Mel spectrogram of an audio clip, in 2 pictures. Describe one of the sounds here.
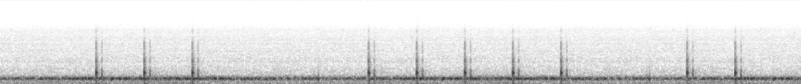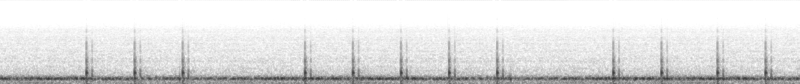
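Footsteps clang on a metal floor at a running pace.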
